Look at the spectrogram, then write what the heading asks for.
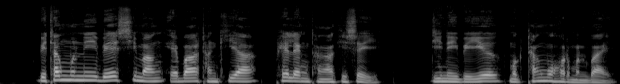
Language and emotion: Bodo, neutral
